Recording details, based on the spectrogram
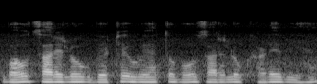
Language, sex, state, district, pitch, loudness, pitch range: Hindi, male, Jharkhand, Deoghar, 115 Hz, -21 LUFS, 110-120 Hz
